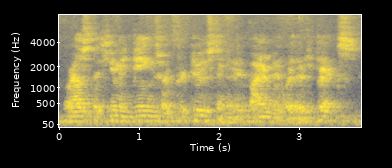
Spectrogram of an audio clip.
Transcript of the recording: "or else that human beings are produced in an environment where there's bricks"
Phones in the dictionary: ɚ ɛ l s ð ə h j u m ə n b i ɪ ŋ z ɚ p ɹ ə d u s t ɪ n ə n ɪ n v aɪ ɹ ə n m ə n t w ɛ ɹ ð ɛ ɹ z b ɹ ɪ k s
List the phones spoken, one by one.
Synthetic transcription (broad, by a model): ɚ ɛ l s ð ə h j u m ə n b i ɪ ŋ z ɚ p ɹ ə d u s t ɪ n ə n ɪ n v aɪ ɹ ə n m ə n t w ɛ ɹ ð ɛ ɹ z b ɹ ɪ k s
